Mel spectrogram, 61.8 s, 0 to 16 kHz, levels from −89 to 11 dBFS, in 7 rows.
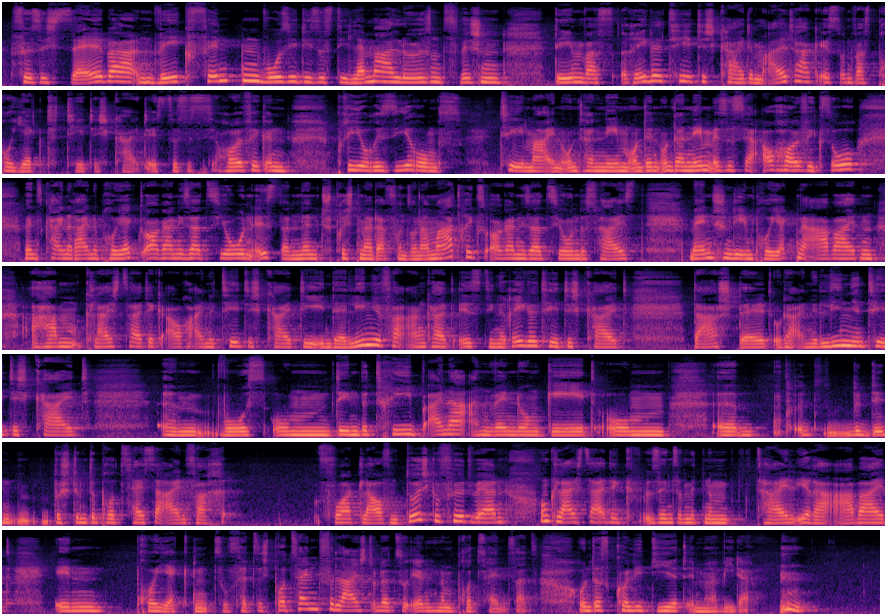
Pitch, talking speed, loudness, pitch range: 170 Hz, 120 wpm, -21 LUFS, 155-190 Hz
